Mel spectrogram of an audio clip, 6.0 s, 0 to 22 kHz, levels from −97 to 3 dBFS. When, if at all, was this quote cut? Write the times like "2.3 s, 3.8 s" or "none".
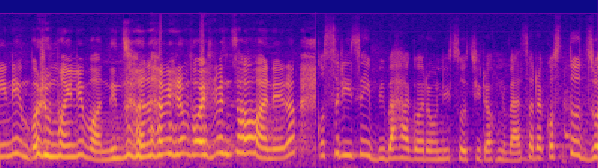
3.1 s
